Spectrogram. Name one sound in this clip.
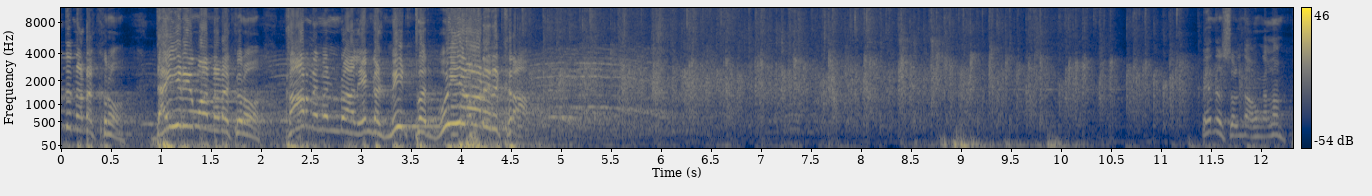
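An elderly man preaches forcefully into a microphone, his voice echoing in a large hall.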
